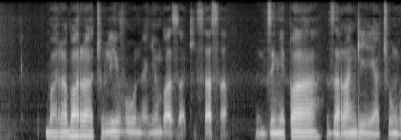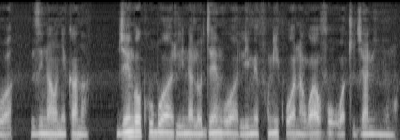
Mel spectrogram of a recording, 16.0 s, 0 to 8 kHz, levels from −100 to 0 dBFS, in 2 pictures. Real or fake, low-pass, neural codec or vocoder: fake; 7.2 kHz; autoencoder, 48 kHz, 32 numbers a frame, DAC-VAE, trained on Japanese speech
